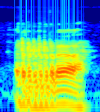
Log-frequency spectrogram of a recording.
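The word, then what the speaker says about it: راء: Ra. Donc, c'est un R qui est roulé. Donc, quand tu prononces Ra.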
